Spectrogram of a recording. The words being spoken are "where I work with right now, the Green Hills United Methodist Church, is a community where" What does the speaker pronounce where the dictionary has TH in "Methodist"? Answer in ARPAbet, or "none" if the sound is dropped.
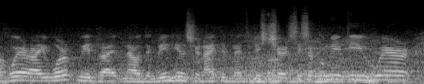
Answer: T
